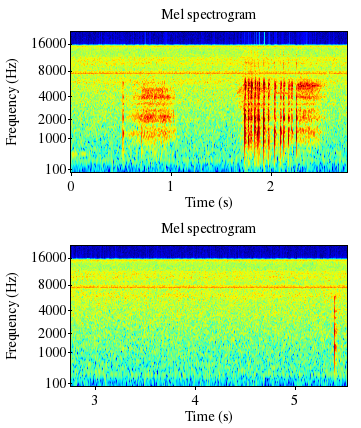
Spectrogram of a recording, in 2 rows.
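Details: Snoring in the dark, recorded 8 days before he was put to rest: a soft airy breath followed by a fluttering, rattling snore on inhalation in a quiet room.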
